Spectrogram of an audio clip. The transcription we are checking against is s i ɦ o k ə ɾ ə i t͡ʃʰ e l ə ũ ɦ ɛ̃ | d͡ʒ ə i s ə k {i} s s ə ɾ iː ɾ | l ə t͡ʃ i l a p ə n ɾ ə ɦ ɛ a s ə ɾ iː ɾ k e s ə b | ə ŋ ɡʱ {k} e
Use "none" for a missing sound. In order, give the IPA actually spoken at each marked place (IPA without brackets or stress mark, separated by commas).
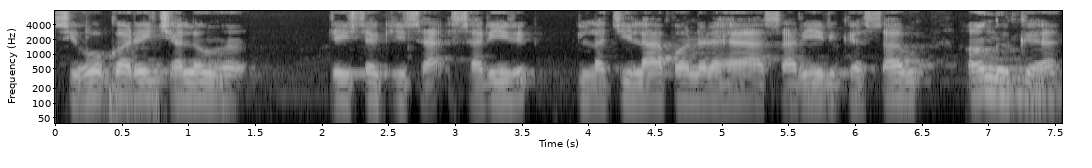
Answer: i, k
